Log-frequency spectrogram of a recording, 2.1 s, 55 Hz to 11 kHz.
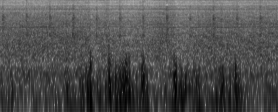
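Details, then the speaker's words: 2013 Jeep Grand Cherokee 3.6L V6 Pentastar idling, heard with hood open: light metallic tick from a failing rocker arm ball bearing, letting the camshaft hit the rocker arm's metal sides; rocker arm to be replaced. "so if you listen for it you can hear that ticking noise so i'm gonna have to tear this thing apart get in there replace that rocker arm"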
